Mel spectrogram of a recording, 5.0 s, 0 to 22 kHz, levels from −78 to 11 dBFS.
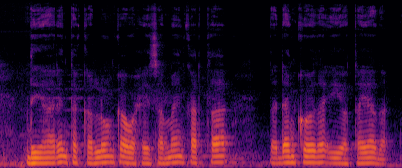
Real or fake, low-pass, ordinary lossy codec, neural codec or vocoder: real; none; none; none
